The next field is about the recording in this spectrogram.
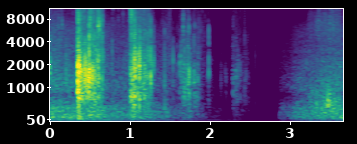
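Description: Footsteps on a dry hiking trail: a few uneven, gritty crunches and scuffs, then a short quiet pause before the steps resume.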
